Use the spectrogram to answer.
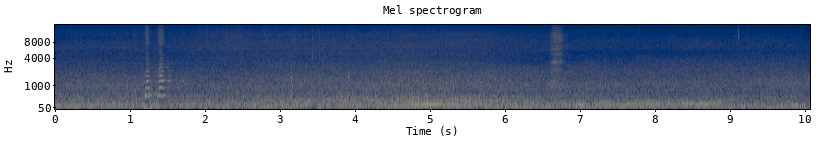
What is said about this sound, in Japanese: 今あの車乗ってる人からクラクション鳴らされてちょっとびっくりしたんですけど朝の挨拶でした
